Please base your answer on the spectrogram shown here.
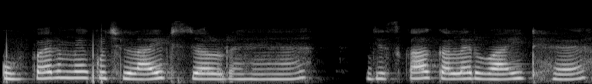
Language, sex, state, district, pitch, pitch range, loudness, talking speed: Hindi, female, Jharkhand, Garhwa, 265 Hz, 250-285 Hz, -17 LUFS, 110 wpm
